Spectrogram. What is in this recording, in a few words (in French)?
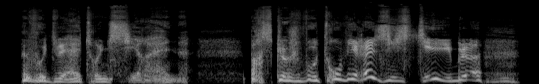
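French Homme Flirt; Sirene; Kultirassien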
